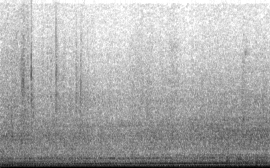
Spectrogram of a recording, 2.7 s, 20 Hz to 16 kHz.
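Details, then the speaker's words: 1989 Toyota Supra, 2JZ-GTE with HKS 264 cam, S362 turbo, T56, warmed up on cold morning: steady even low drone cruising at constant engine speed, no misfires; healthy running after intake weld repair. "This is what I love. Just nice little cruise. Take the back roads."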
